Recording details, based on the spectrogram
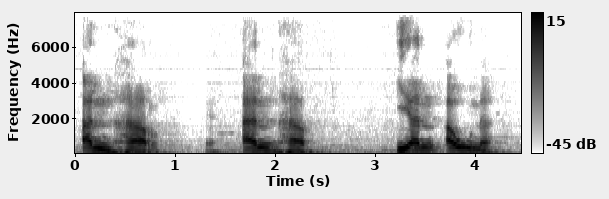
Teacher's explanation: Nun itu makhrajnya di mana sih? Nun itu ujung lidah ya, ujung lidah. Dia ketemu bagian langit-langit. Bagian langit-langit di depan.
